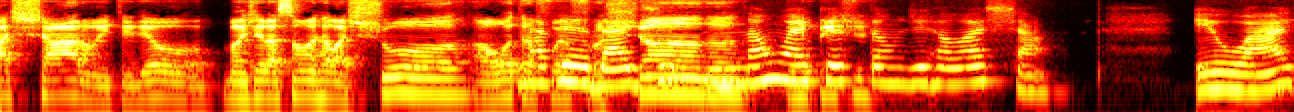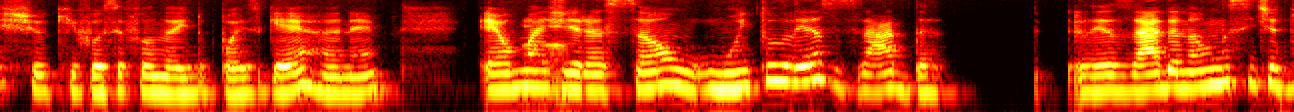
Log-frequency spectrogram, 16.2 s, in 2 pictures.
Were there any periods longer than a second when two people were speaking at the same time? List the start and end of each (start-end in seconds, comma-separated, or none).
3.2-5.6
